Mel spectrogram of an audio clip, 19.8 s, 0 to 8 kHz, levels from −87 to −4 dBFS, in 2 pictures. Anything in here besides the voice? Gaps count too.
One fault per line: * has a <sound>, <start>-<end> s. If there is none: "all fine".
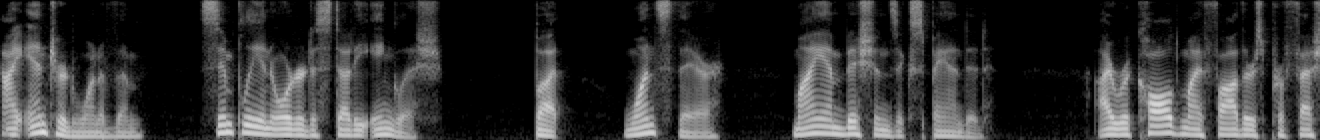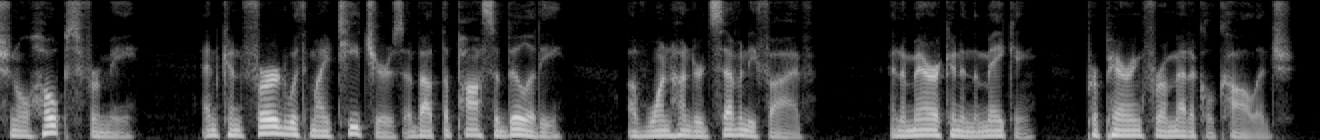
all fine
